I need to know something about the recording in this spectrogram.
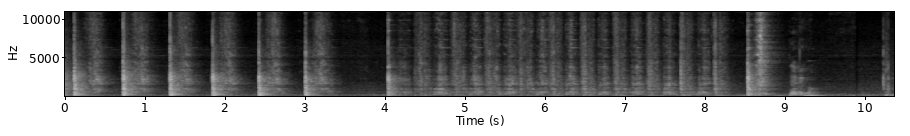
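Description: Chef's knife cutting a tomato on a bamboo cutting board: about six even slicing strokes, each about half a second apart, knocking on the board. Then a dense run of quick chopping for several seconds as the slices are diced, ending with one more knock.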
